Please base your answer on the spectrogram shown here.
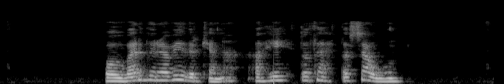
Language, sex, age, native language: Icelandic, female, 50-59, Icelandic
